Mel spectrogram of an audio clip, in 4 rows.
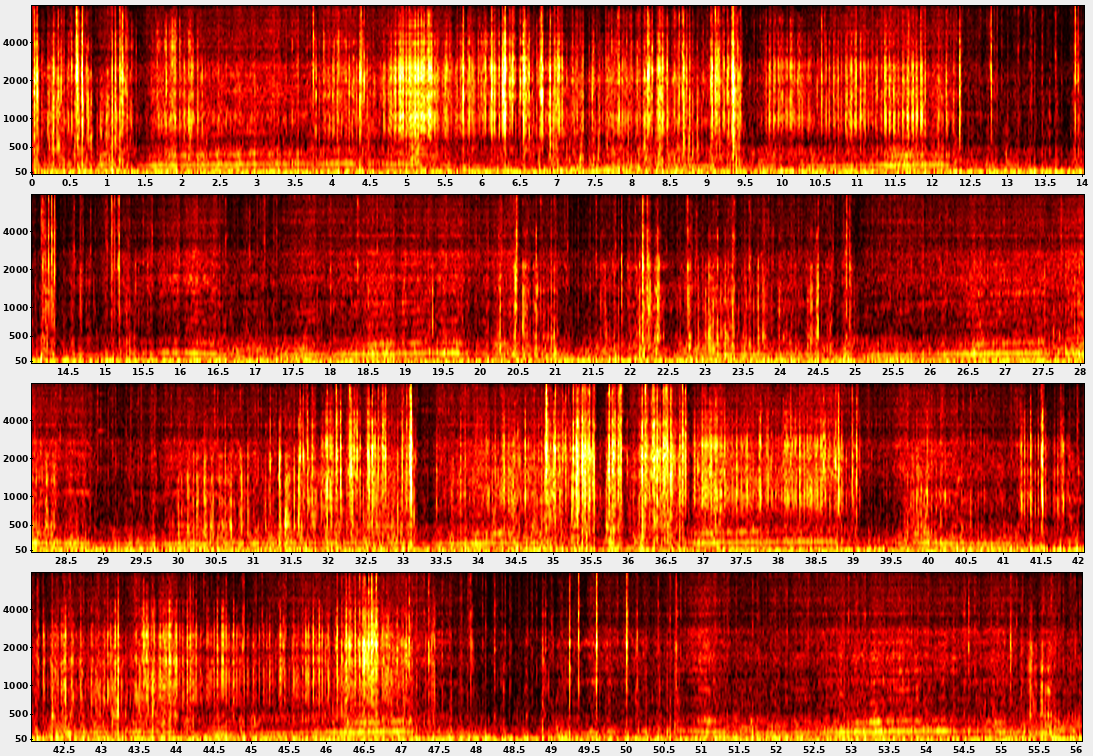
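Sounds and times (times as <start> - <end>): car engine revving from inside cabin: 14.7 - 47.9, 48.9 - 56.0.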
